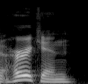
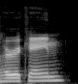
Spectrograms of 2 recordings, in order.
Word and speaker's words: Hurricane: So there's a town here called Hurricane, spelled Hurricane, and the pronunciation is Hurricane, I guess.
